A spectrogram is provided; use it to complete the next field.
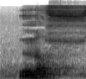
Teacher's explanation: Di belakang gigi. Lidahnya dilengkungkan. ee rongga udara sedikit tertutup sehingga hembusan udaranya agak terganggu.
